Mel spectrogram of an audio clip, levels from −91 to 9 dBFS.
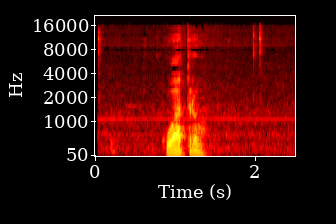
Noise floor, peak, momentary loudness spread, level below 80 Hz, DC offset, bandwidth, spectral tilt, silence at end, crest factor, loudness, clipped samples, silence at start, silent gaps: -52 dBFS; -2 dBFS; 24 LU; -58 dBFS; under 0.1%; 16.5 kHz; -6 dB/octave; 1.15 s; 20 dB; -19 LUFS; under 0.1%; 0.9 s; none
